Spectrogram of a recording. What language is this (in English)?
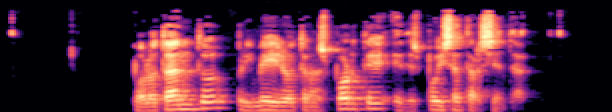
Galician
